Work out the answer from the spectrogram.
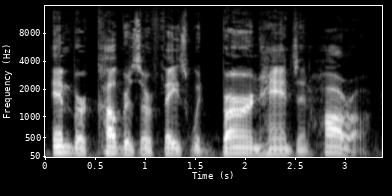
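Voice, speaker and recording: A man's voice: mid-range voice, a little slow, fairly bright tone. A man reading scripted fantasy game narration in a dramatic storytelling style. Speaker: gaming video creator and narrator.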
